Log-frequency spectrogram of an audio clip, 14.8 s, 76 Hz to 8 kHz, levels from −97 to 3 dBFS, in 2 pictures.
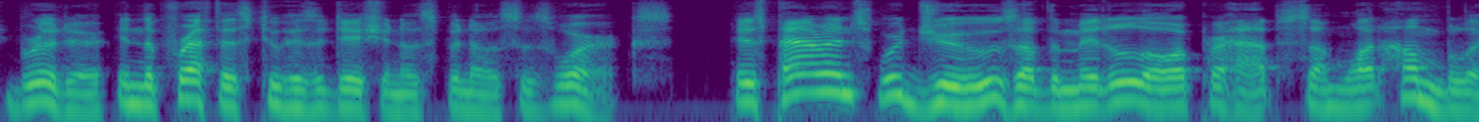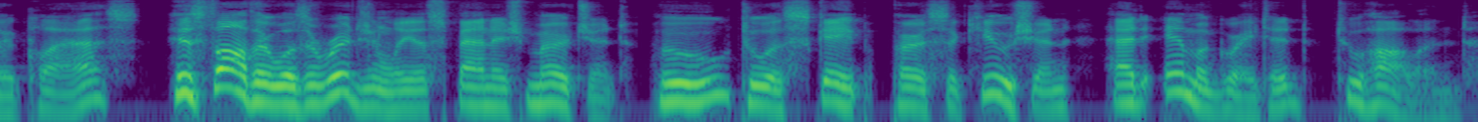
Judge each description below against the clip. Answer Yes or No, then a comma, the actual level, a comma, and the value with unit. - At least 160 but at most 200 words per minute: No, average, 150 wpm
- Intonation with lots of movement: No, average, 4.6 semitones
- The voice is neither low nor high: Yes, medium, 145 Hz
